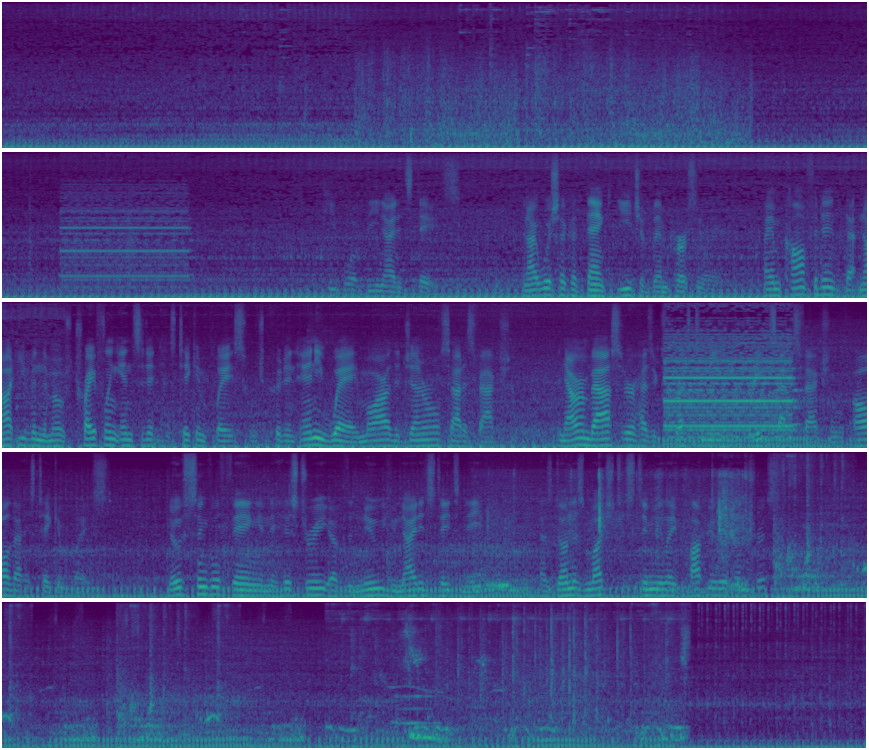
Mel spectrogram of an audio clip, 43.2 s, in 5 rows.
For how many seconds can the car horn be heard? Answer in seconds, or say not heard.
3 s.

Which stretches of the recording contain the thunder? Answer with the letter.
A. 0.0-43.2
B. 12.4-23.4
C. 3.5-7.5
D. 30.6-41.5
C.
